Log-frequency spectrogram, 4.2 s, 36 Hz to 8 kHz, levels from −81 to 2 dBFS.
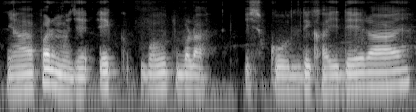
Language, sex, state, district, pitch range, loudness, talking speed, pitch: Hindi, male, Uttar Pradesh, Saharanpur, 105-120 Hz, -19 LUFS, 160 wpm, 110 Hz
